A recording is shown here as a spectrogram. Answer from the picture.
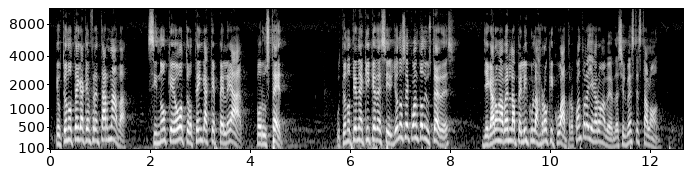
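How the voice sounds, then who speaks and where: Projecting a raised voice, a man speaks at an extremely high pitch with lively intonation and a bright, sharp tone. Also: long, frequent pauses. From Dominican Republic, Cambita (San Cristóbal). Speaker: Adventist pastor / Bible teacher. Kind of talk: sermon / Bible study lecture.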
